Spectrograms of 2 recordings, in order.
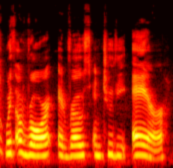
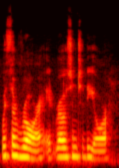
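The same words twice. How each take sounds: First: Loud, slow, booming reread; loud slow mock-dramatic reread; dramatic roar. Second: Said in the usual way. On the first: Shown as a demonstration. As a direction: roar it out big.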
